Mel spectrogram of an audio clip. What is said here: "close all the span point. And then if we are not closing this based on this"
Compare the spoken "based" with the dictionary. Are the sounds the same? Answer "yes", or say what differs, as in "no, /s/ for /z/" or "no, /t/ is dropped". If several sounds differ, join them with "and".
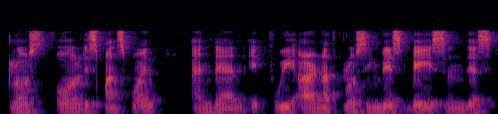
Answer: no, /t/ is dropped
